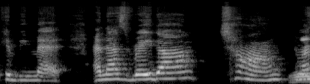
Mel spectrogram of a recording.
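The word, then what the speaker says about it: Rae Dawn Chong: And that's Raydon Chong.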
